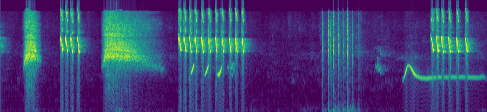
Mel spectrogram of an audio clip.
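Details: Asian pied starling singing in the 'tembakan' style with 'cililin' fill: loud harsh rasping bursts and rapid clicking rattles, three short upslurred whistles, then a sharp rising note settling into a long steady whistle.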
